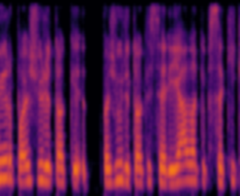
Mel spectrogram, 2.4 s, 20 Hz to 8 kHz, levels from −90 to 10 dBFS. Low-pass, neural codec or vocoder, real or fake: 7.2 kHz; none; real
